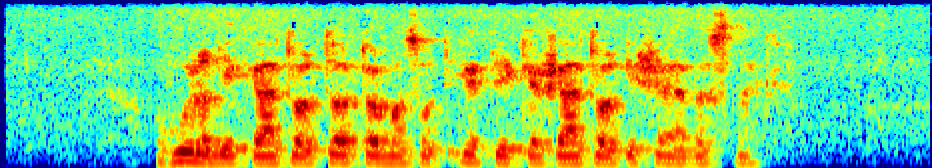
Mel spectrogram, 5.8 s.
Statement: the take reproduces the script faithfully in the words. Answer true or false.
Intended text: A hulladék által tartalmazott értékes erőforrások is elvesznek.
false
